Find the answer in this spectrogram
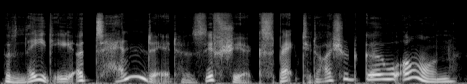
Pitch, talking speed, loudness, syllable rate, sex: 170 Hz, 140 wpm, -18 LUFS, 3.5 syllables/s, male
